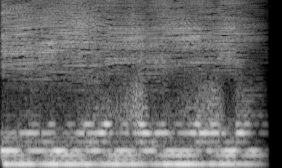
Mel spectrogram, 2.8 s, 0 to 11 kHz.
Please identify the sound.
Prime2AWTLeadF1160bpm
Prime 2 AWT Lead F1 - Full spectrum lead sound made with wavetable synthesis, saturation, and a little modulation, compression, and saturation
**There is also a Bass/Lead counterpart for this sound found in this pack. In most cases the only difference is that the fundamental frequency is one octave up or down.**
